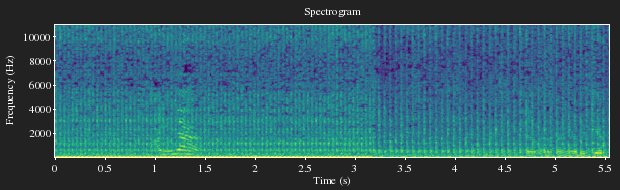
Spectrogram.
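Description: An Isuzu Panther diesel engine idling too low at about 500 RPM during a tune-up, a rough, knocking, steady idle that shifts in tone partway through, heard close under someone speaking.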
